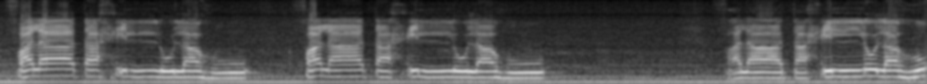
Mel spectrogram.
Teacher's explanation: فَإِن طَلَّقَهَا فَلَا تَحِلُّ لَهُ فَلَا تَحِلُّ یہاں پر بھی تحلّ، بعض حضرات اس کو تحلّ پڑھ دیتے ہیں جو کہ غلط ہے، یہاں پر کوشش کی جائے ہا کو گلے کے درمیان سے نکالا جائے۔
